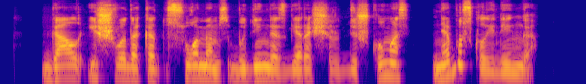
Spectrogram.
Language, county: Lithuanian, Telšiai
